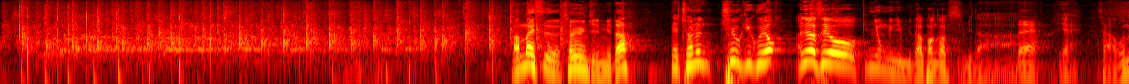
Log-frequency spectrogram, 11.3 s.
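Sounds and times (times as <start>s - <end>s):
applause: 0.0s - 5.9s
speech: 5.1s - 11.2s.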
